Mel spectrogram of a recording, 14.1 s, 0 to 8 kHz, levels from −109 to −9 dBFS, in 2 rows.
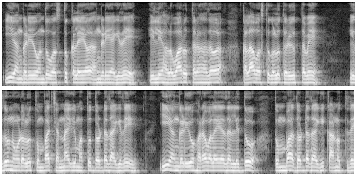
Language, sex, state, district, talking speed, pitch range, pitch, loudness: Kannada, male, Karnataka, Dakshina Kannada, 100 wpm, 125-140 Hz, 130 Hz, -15 LUFS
